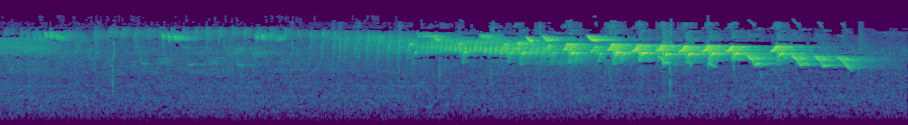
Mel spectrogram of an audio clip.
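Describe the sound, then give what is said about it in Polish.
A young male pied flycatcher calls in a forest with thin, high notes, sparse and faint at first, then swelling into a fast, dense run of bright chirps over the last few seconds. No voices are heard. “Operator mi ucieka, mam muchówkę żołobną teraz z drugiego podejścia.”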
